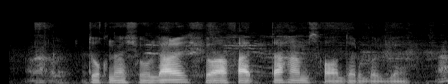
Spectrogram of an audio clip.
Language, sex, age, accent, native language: Uzbek, male, 18-24, Andijon, Uzbek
